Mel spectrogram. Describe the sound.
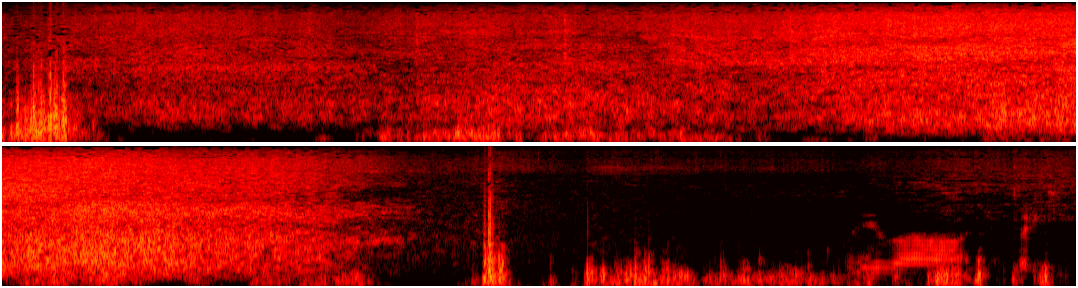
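Steady surf washes over a beach at Hayama, Japan, in the afternoon in a loud, continuous rush for several seconds, then fades as people begin talking.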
